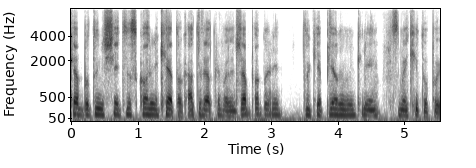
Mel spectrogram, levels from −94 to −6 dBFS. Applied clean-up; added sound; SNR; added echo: neural diffusion model UNIVERSE++.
